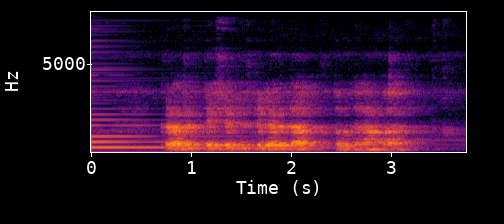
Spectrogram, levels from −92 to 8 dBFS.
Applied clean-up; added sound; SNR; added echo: none; Acoustic guitar; 13 dB; reverberation time 0.7 s.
